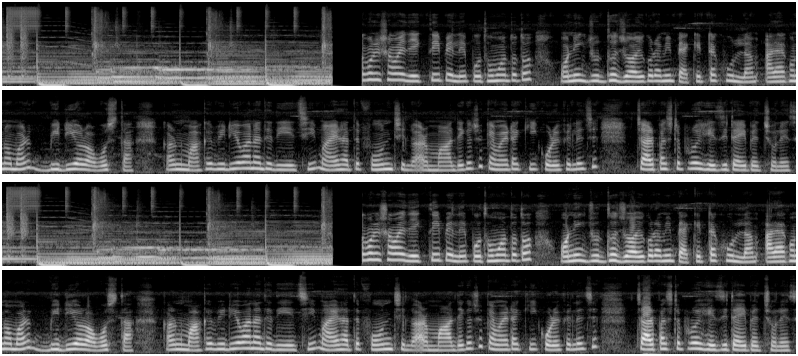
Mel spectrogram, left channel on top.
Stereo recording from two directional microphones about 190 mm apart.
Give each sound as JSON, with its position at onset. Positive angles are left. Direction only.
{"t": 0.0, "sound": "music", "side_deg": 0}
{"t": 5.6, "sound": "speech", "side_deg": 0}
